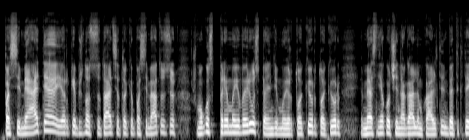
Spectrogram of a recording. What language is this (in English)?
Lithuanian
